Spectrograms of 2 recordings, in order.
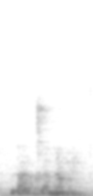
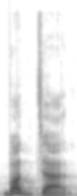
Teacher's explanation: তটা vanish হয়ে যাবে, জটা ডাবল হবে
